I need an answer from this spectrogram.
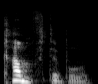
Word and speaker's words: comfortable: Comfortable. Three syllables. Even wizards, British wizards pronounce it in this way.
